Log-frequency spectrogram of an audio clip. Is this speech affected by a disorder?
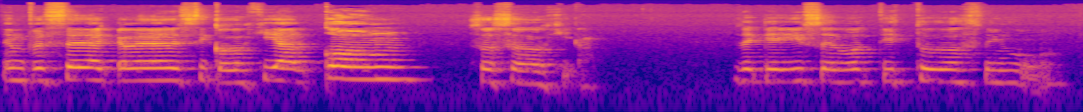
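Yes: cerebral palsy; from birth, diagnosed at eight months by specialist doctor Pastor, affects muscles and walking; speech affected, improves with exercise and speech therapy but never normal, sounds drunk, talks a lot.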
